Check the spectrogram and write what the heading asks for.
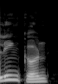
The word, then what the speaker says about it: Lincoln: n así que el lincoln tiene dos letras l cuando lea la palabra lincoln no pronuncie la segunda letra l un line reed de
